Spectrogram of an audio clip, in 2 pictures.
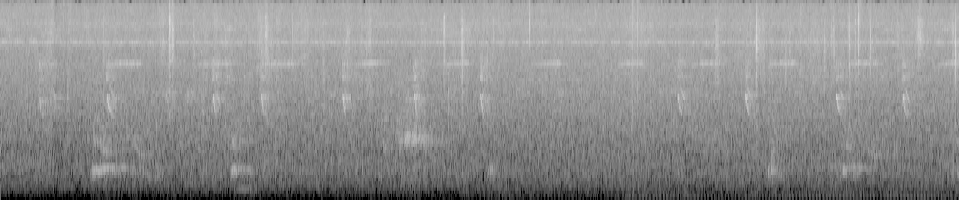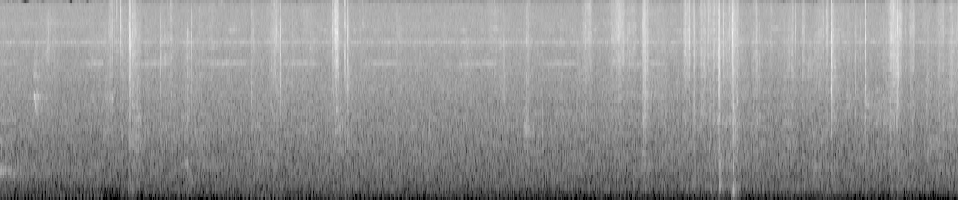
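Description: Outdoor ambience with a steady high insect buzz and a short insect chirp repeating about once a second, over faint brief squeaks from young puppies. In the second half, sharp clicks and taps from puppies' paws and claws on bamboo slats come thicker, loudest near the end.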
